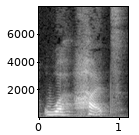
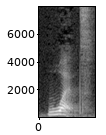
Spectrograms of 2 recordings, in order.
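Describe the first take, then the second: First: An audible H sound comes before the W. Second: The word starts with a plain W, no H. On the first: The speaker calls it wrong. "We're not saying wh-hut" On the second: The speaker calls it right. "taking out the H sound and simply saying what"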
